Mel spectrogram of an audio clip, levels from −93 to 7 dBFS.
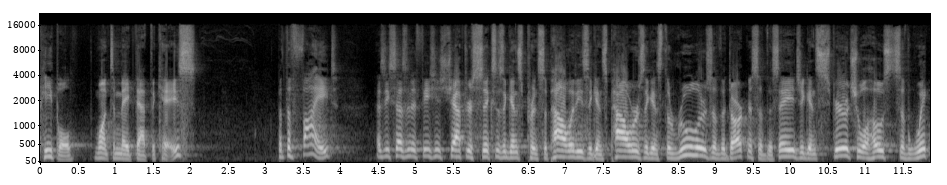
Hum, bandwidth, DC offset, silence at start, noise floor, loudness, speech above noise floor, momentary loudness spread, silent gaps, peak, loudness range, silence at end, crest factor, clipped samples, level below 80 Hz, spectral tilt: none; 17 kHz; under 0.1%; 0 s; -61 dBFS; -20 LUFS; 41 dB; 9 LU; none; -2 dBFS; 7 LU; 0 s; 18 dB; under 0.1%; -68 dBFS; -4.5 dB/octave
